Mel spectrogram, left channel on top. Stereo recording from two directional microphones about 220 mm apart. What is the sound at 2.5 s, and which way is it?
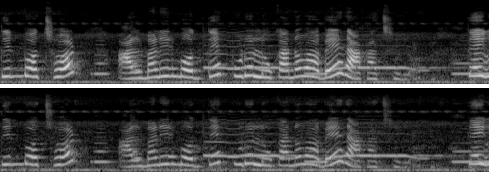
A woman's voice, 15° left (ahead or behind).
